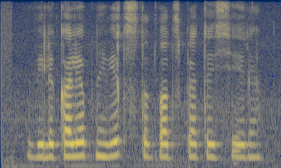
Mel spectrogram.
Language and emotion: Russian, neutral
